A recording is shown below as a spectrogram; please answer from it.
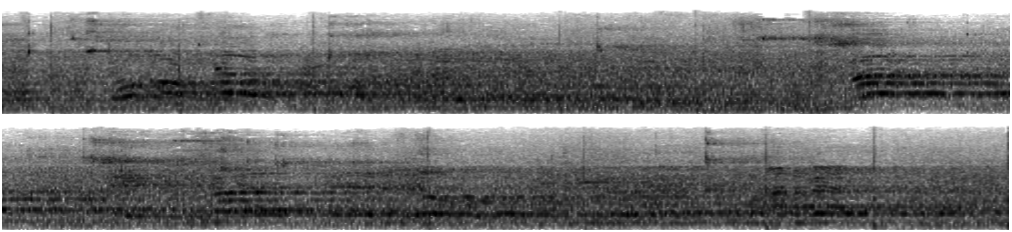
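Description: Basketballs bouncing on a gym floor, with several children's voices shouting and calling out, in a large echoing hall.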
